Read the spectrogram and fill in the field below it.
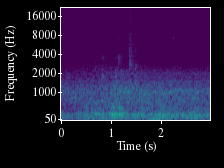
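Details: Low, steady rumble like a vehicle or indoor machinery, with faint knocks and no animal voice.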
